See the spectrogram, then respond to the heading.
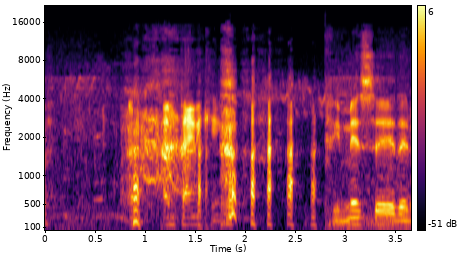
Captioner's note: laughs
